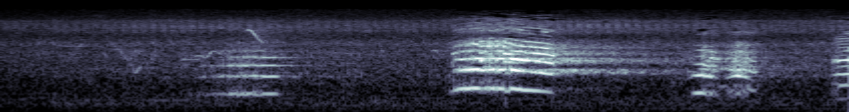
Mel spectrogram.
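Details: Red-tailed black cockatoo (Calyptorhynchus banksii) in tropical woodland, Atherton Tablelands, Queensland, Australia, giving three harsh, rolling, trumpet-like calls: a faint one, a loud drawn-out one, then a shorter one; Pacific koel and lorikeets may call in background.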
